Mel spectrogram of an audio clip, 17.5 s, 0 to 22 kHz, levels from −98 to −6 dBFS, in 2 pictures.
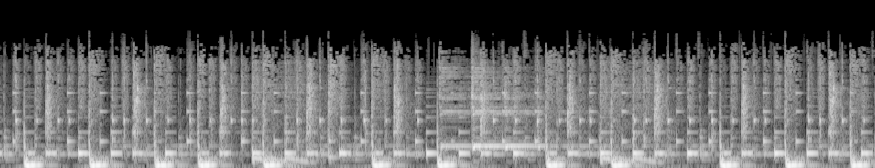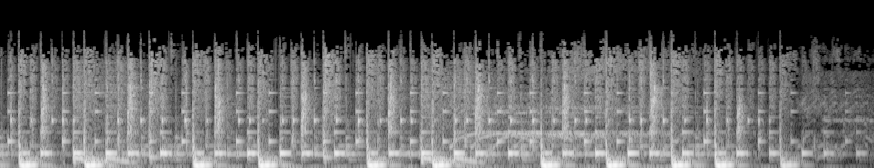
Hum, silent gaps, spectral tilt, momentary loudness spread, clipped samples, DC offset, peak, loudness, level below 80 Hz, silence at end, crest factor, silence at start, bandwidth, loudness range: none; none; -4.5 dB/octave; 3 LU; under 0.1%; under 0.1%; -6 dBFS; -21 LUFS; -22 dBFS; 0.05 s; 14 dB; 0 s; 9.8 kHz; 1 LU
